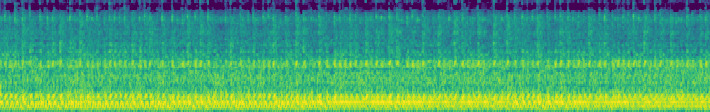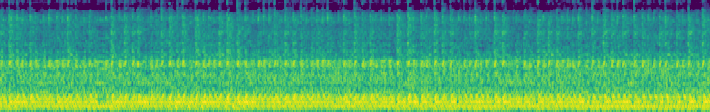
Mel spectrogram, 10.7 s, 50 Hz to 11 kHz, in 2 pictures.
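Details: 1986 Kawasaki KX125 two-stroke, previously no spark and no start: holds a steady, even idle that does not rise when spray is applied around both sides of the carb, so there is no intake air leak.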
